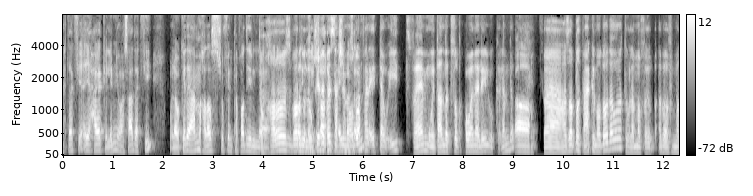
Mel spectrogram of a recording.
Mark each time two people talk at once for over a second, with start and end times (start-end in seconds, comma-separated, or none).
4.7-6.1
